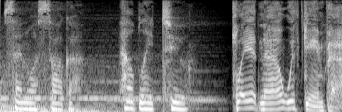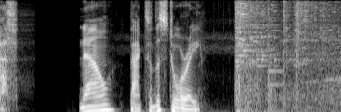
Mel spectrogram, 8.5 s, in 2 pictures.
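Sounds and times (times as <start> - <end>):
speech: 0.2 - 4.6, 5.3 - 7.4
window breaking: 7.2 - 8.5.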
